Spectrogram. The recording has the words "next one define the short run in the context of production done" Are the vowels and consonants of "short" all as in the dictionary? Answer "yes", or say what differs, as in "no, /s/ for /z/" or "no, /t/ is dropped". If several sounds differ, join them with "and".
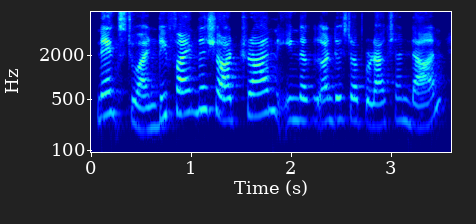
yes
